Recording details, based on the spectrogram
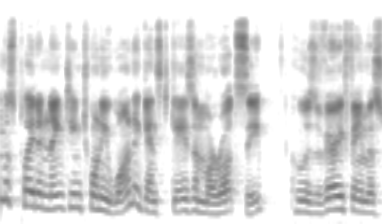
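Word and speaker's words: Maróczy: for the Maroczy bind, which for some reason Americans call the Marcozy bind, and I'm not someone to, you know, be a stickler about pronunciation, given how I'm saying Uwe's name probably 15 different kinds of wrong, but come on! The C comes after the O!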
